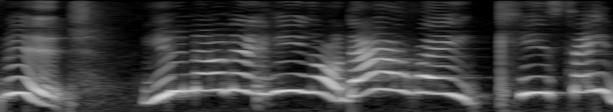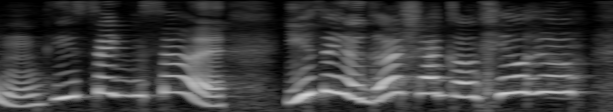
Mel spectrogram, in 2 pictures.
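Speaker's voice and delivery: high, disbelieving scolding; incredulous call-out. Retold or imitated. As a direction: ask her if she's serious. Yelling at character shooting Michael.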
